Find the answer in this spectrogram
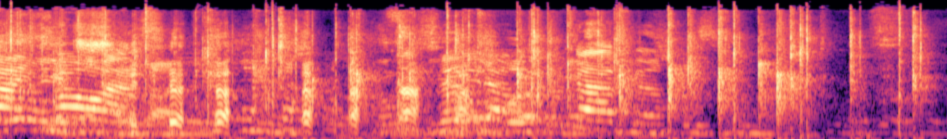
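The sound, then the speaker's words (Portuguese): A small group, the main cast, applauds themselves with quick, overlapping claps that carry on steadily, while several voices talk and call out over the clapping, which tapers off toward the end. “E uh, eu, eu peço um aplauso do próprio elenco para si mesmo.”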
